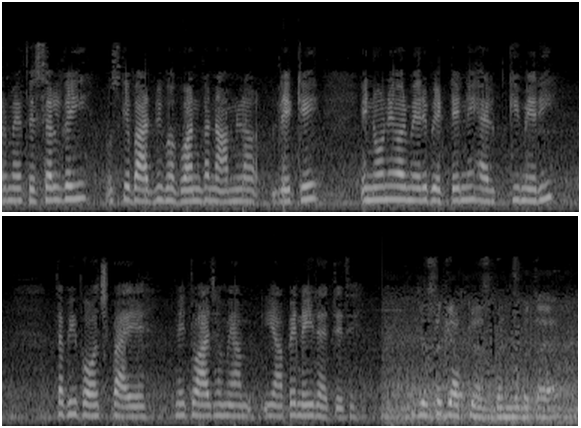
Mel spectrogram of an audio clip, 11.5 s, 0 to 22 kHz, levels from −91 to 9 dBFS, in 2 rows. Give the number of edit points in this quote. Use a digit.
0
